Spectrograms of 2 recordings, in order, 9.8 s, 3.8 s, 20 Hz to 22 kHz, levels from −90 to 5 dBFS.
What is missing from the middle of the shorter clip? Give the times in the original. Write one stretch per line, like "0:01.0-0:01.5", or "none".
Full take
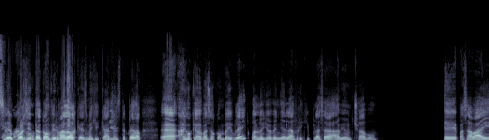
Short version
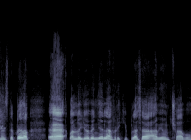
0:03.5-0:04.9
